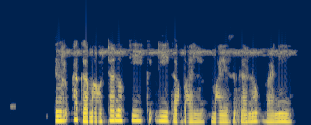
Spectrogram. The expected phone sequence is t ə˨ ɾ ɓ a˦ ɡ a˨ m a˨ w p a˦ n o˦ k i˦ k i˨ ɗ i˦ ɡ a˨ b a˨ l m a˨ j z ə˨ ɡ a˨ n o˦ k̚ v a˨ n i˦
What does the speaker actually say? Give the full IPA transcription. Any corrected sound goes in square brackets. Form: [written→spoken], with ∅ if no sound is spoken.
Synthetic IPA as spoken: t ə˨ ɾ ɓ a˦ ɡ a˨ m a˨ w [p→t] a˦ n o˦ k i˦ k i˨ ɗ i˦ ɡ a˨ b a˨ l m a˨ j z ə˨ ɡ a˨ n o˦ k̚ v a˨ n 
